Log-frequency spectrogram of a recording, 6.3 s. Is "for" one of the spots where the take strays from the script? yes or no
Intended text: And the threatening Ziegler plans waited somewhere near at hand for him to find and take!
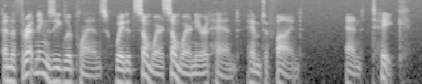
yes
